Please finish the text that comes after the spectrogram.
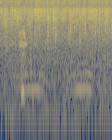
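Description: Madras pigeons brought from Delhi coo softly in a loft, with two low, drawn-out coos a second apart over quiet background hiss.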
